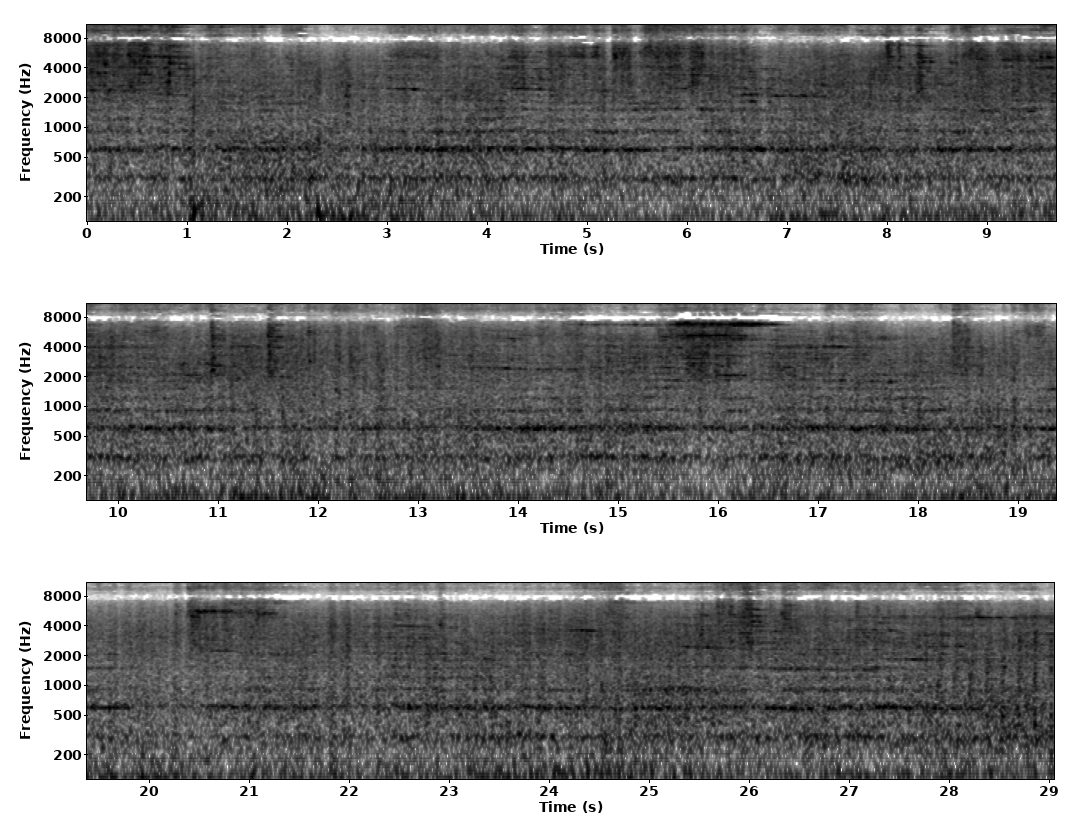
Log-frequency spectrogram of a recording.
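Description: Autorack freight cars rolling past at speed: a steady rumble of steel wheels on rail with a low droning hum and a constant clickety-clack of wheels over rail joints. Brief high wheel squeals come about halfway through and again near the end.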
